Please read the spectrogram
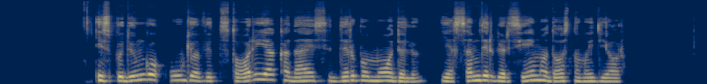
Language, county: Lithuanian, Kaunas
